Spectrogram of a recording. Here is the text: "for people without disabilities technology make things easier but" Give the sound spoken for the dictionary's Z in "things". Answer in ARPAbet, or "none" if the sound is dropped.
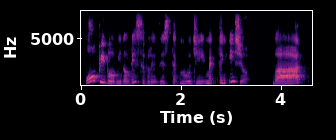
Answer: none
